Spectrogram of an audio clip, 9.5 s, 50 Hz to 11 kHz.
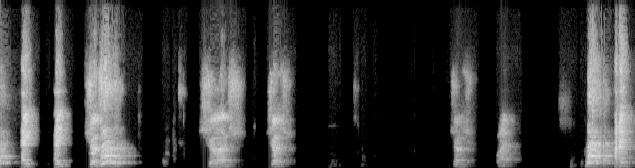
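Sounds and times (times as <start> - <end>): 
golden retrievers barking: 0.0 - 0.3, 1.4 - 2.1, 8.8 - 9.5.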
